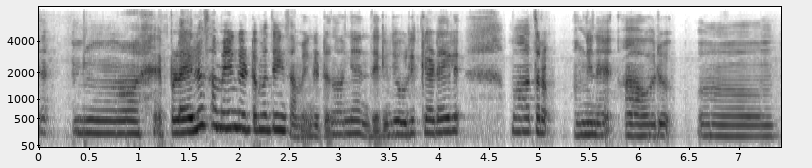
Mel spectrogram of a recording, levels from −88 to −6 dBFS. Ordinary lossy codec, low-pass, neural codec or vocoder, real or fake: none; 7.2 kHz; vocoder, 24 kHz, 100 mel bands, Vocos; fake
